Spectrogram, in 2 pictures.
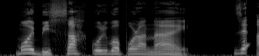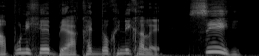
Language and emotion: Assamese, disgusted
